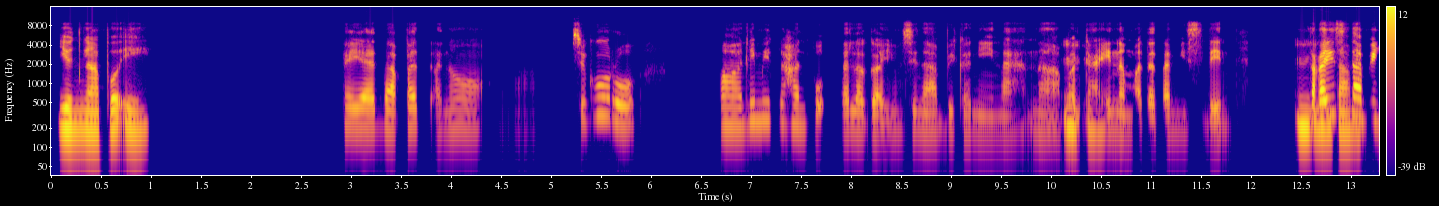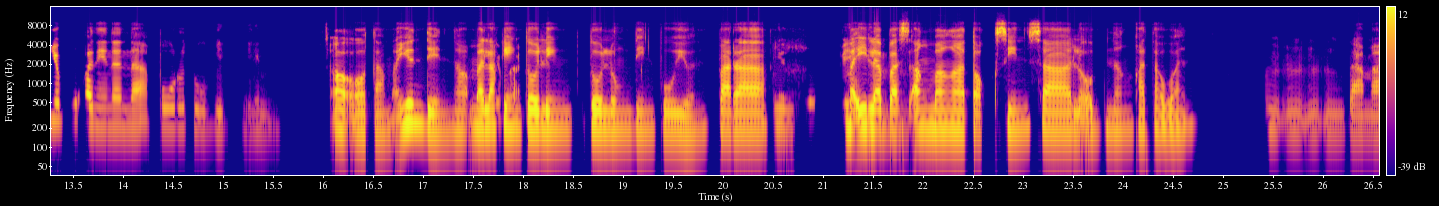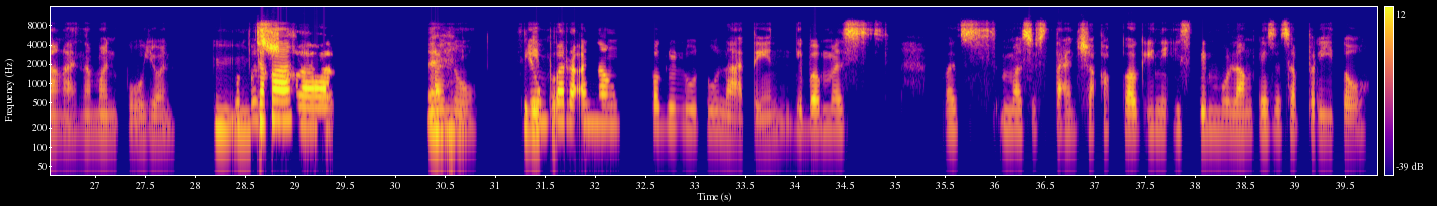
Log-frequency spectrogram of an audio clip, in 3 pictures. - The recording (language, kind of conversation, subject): Filipino, unstructured, Paano mo isinasama ang masusustansiyang pagkain sa iyong pang-araw-araw na pagkain?
- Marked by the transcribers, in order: laughing while speaking: "Eh"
